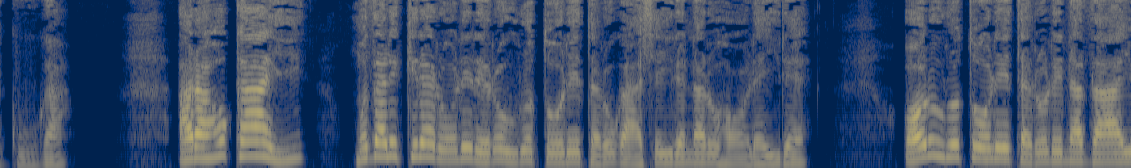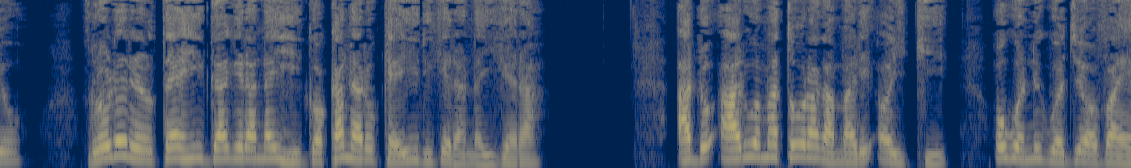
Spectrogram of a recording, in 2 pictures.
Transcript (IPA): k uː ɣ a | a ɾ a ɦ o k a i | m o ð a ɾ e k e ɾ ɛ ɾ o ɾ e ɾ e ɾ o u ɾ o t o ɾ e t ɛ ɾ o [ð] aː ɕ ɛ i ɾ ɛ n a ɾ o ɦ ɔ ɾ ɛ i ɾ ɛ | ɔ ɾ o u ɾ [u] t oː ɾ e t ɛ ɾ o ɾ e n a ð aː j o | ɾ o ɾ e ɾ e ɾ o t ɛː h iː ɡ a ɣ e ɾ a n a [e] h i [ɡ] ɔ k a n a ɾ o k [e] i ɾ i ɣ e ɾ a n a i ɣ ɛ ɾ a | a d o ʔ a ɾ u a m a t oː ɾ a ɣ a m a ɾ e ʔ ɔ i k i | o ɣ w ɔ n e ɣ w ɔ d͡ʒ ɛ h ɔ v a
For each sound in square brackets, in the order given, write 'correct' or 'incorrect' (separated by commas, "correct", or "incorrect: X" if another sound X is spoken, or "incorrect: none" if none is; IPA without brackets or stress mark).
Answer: incorrect: ɣ, incorrect: o, incorrect: i, correct, incorrect: ɛ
